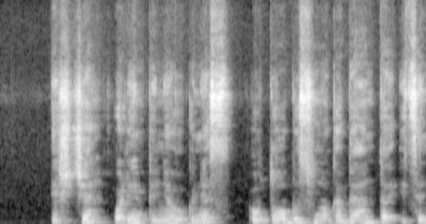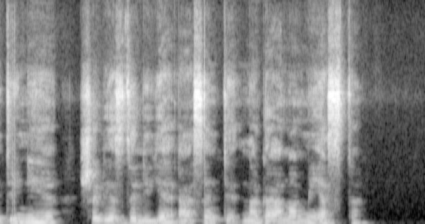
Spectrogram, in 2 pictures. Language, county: Lithuanian, Kaunas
